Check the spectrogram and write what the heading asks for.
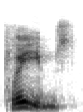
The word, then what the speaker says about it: plebe: So yes, plebes. In the U.S., plebes. You're always a plebe was your first year, but it's you're in the military. That's how it's pronounced.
